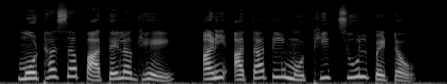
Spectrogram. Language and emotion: Marathi, neutral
